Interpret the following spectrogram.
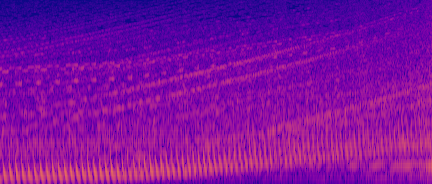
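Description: Psytrance build-up: a rapid pulsing synth bass thins out over the first second or so while several synth sweeps climb steadily in pitch, with no kick drum.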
